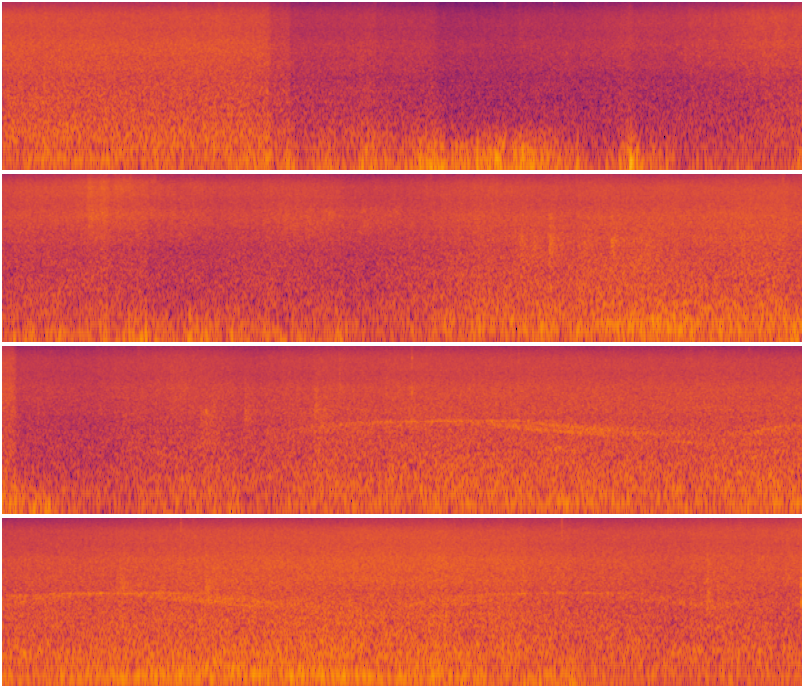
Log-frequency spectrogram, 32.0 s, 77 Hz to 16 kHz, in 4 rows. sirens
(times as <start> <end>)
17.2 32.0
